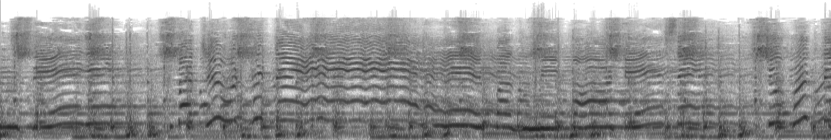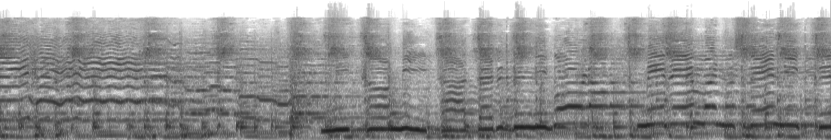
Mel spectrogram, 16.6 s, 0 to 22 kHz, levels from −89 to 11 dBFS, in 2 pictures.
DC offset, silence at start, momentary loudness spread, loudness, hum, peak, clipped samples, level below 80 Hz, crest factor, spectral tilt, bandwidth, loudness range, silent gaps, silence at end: under 0.1%; 0 s; 6 LU; -10 LUFS; none; 0 dBFS; under 0.1%; -42 dBFS; 10 dB; -4 dB/octave; 13.5 kHz; 3 LU; none; 0 s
